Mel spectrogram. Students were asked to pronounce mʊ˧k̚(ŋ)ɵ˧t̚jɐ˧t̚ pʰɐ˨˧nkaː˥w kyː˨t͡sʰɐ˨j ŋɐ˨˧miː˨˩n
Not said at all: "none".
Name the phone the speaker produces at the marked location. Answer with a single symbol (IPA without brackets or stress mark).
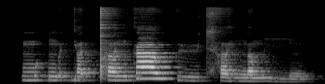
ŋ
